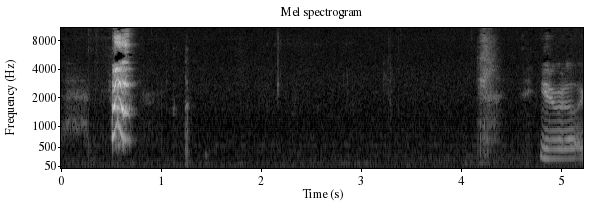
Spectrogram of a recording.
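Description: A few sharp high hiccup sounds break up quiet laughter and voicing; hiccups.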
